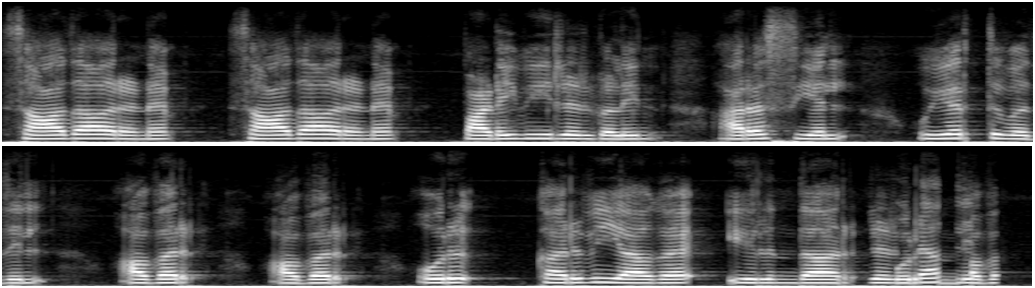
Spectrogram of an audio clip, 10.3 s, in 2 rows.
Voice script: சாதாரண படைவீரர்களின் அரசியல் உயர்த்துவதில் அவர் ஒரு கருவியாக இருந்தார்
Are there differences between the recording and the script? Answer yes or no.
yes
